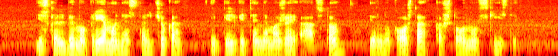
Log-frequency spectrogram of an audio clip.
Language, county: Lithuanian, Tauragė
